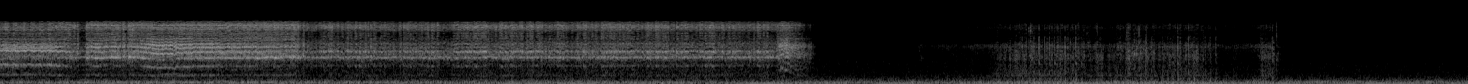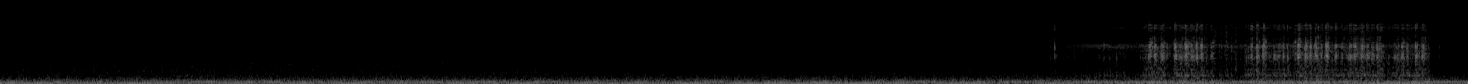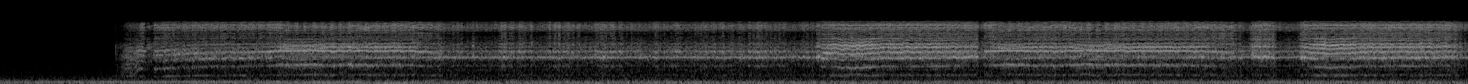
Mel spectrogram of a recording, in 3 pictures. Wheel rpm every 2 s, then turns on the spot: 110, 110, 110, 110, 10, 20, 0, 0, 0, 0, 0, 0, 0, 20, 10, 80, 110, 110, 110, 110, 110, 110.
10-12 26-30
